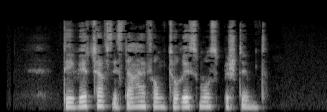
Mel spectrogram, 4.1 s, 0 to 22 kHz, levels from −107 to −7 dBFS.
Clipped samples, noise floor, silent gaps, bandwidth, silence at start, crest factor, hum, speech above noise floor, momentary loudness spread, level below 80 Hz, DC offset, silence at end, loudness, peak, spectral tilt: under 0.1%; -81 dBFS; none; 11.5 kHz; 0.8 s; 20 dB; none; 47 dB; 10 LU; -76 dBFS; under 0.1%; 0.8 s; -35 LUFS; -16 dBFS; -5 dB/octave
